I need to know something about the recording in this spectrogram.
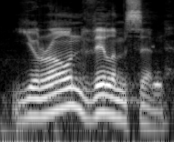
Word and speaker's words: Jeroen Willemsen: like minutes but uh your own williamson how did i do very well pronounced sir williams but yeah it's typical dutch name so yeah if everybody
